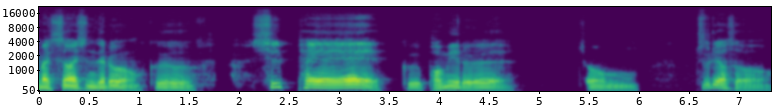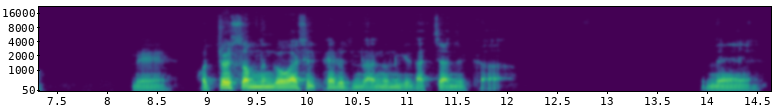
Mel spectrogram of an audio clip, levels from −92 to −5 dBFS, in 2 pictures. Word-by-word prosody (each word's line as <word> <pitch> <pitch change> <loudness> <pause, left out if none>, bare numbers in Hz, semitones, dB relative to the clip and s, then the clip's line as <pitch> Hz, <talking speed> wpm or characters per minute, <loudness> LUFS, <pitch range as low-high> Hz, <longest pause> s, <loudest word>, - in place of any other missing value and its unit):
말씀하신 110 +3 +3
대로 100 -7 0
그 90 -3 -4 0.6
실패의 150 - +4
그 95 -1 -7
범위를 95 -7 -2 0.7
좀 85 -5 -8 0.6
줄여서 105 - -3 0.9
네. - - -13 0.6
어쩔 140 -1 +4
수 135 - +1
없는 105 0 +2
거와 100 +1 +5
실패를 100 -5 -6
좀 90 - -13
나누는 90 +2 -7
게 85 - -10
낫지 - - -8
않을까. 75 -2 -8 2.2
네. 80 0 -10
95 Hz, 165 characters per minute, -20 LUFS, 85-115 Hz, 2.2 s, 거와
